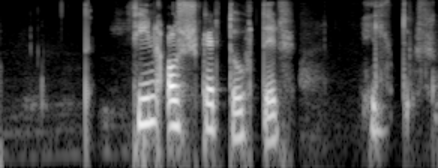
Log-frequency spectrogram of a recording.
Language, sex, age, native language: Icelandic, female, 8, Icelandic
